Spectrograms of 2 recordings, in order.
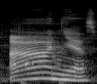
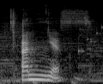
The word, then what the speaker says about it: Agnes: of the main characters' name is Agnes, with the French pronunciation. Oh, you're right. You're right. She's called... Yeah. I played that one. Probably not until the end, but still. Agnes.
